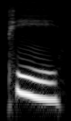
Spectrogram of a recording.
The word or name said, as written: pea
